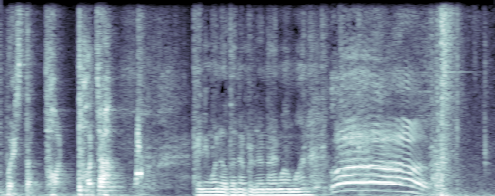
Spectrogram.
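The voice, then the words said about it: Imitates Draco Malfoy's voice. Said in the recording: “my impersonation of Draco Malfoy”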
